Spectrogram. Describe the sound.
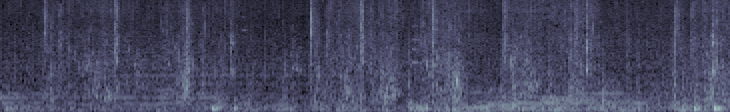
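A small boat tied up with a rope rests on water under a continuous watery rumble and sloshing, with scattered sharp knocks and clunks throughout.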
